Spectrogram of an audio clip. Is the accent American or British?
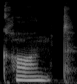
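British. It is said with a British accent. This is how the teacher says it. "instead of can't"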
